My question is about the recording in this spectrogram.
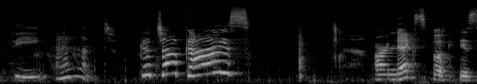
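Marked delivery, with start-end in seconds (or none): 1.4-2.5 cheery praise. Real, not acted. Praising kids after the rhyme.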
